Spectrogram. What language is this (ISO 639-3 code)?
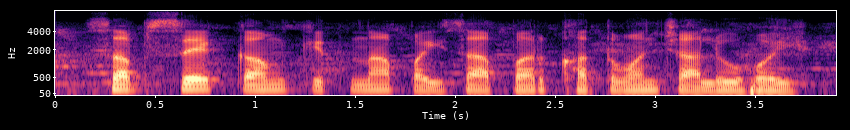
mag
